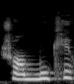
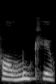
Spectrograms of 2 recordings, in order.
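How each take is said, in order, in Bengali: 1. শব্দটির উচ্চারণ ঠিক আছে, বিকৃত নয়। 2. শব্দটির উচ্চারণ বিকৃত, পরিবর্তিত। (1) "সম্মুখে হলো সঠিক উচ্চারণ" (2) "সম্মুখে হলো ভুল উচ্চারণ"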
